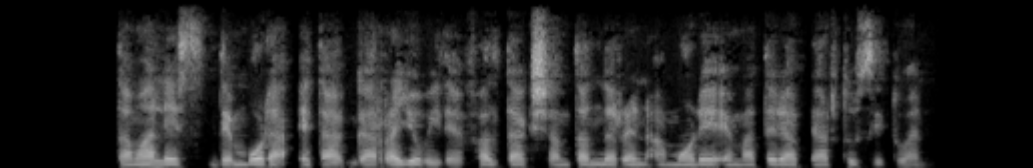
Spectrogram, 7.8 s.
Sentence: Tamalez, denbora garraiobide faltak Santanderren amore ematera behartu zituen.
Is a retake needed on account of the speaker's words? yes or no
yes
